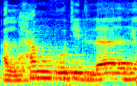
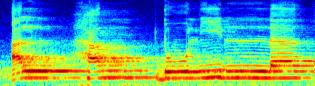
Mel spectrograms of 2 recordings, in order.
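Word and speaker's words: الحمد لله: Contoh yang biasanya keliru, alhamdulillah. Nah, tidak demikian. Bacanya alhamdulillahi.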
